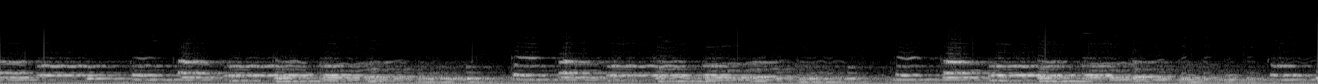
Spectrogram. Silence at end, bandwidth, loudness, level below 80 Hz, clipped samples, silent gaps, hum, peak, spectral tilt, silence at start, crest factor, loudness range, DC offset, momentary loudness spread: 0 s; 4.5 kHz; -24 LUFS; -40 dBFS; under 0.1%; none; none; -8 dBFS; -11 dB/octave; 0 s; 16 dB; 3 LU; 2%; 8 LU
